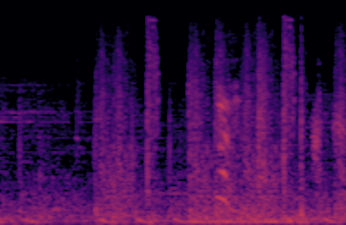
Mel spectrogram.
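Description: Gunshots ring out in bursts.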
